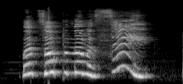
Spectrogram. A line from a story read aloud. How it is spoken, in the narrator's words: Patio Green called out as she tore into the wrapping paper with glee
